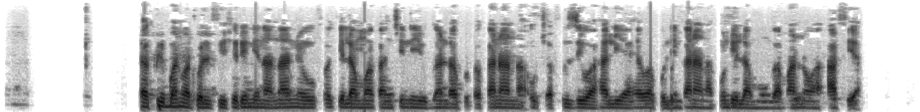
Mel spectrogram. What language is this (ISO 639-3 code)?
swa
